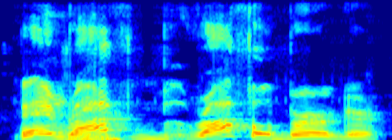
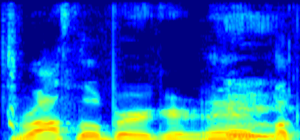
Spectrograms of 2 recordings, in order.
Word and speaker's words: Roethlisberger: ben roethlisberger can't even say it right yeah rofl burger roethlisberger that guy ben roethlisberger has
